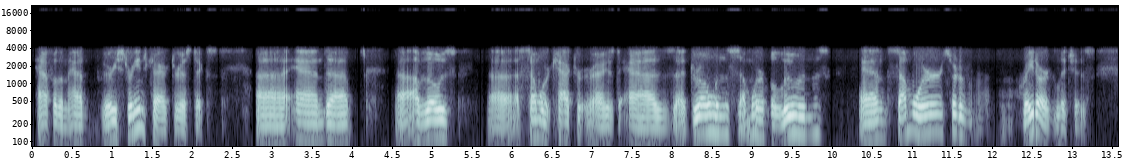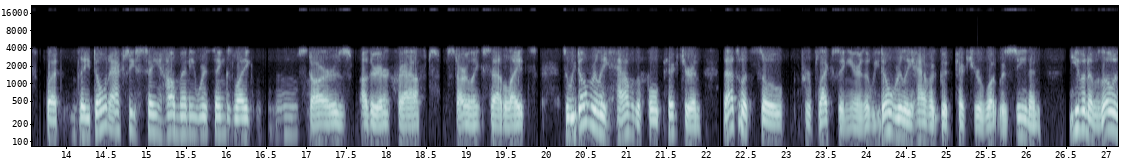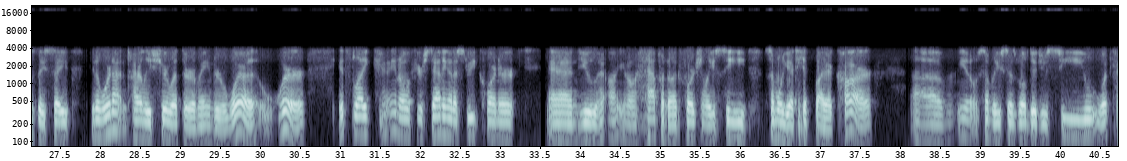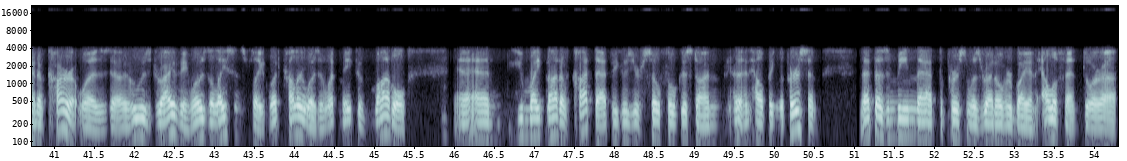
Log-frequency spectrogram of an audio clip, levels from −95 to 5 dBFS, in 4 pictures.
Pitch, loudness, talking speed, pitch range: 110 Hz, -18 LUFS, 195 wpm, 100-130 Hz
